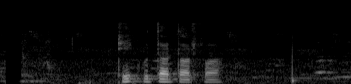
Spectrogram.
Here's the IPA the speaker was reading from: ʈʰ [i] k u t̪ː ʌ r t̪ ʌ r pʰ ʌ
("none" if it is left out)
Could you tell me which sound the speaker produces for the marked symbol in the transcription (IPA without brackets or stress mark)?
i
